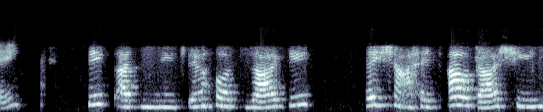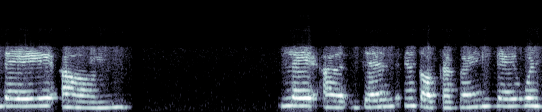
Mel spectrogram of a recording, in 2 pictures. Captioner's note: speaking in Diné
